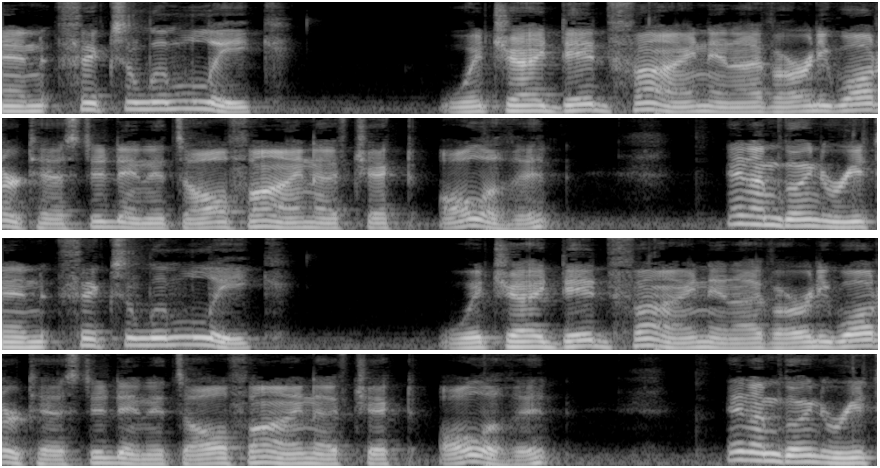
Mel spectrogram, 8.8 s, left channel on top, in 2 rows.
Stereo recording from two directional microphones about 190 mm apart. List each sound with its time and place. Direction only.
0.0 s speech: 30° right (ahead or behind)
